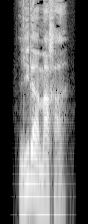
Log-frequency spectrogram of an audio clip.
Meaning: music artist (person who writes and sings his or her own sophisticated lyrics, using little musical accompaniment, similar to a singer-songwriter or chansonnier)
- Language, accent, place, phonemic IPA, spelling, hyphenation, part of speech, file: German, Germany, Berlin, /ˈliːdɐˌmaχɐ/, Liedermacher, Lie‧der‧ma‧cher, noun, De-Liedermacher.ogg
